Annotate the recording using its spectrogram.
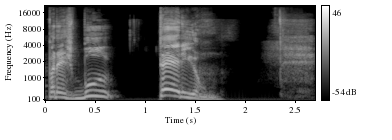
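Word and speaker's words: πρεσβυτέριον: la otra es presbiterio viene del griego que se puede pronunciar press terium y se puede traducir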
